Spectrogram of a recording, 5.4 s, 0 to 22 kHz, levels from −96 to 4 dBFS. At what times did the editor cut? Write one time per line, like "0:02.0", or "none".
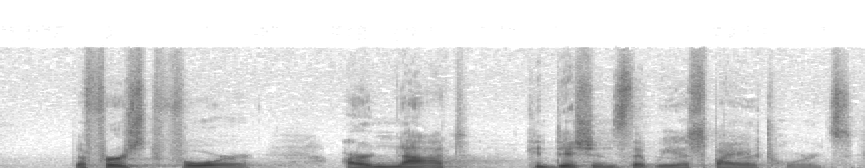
none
